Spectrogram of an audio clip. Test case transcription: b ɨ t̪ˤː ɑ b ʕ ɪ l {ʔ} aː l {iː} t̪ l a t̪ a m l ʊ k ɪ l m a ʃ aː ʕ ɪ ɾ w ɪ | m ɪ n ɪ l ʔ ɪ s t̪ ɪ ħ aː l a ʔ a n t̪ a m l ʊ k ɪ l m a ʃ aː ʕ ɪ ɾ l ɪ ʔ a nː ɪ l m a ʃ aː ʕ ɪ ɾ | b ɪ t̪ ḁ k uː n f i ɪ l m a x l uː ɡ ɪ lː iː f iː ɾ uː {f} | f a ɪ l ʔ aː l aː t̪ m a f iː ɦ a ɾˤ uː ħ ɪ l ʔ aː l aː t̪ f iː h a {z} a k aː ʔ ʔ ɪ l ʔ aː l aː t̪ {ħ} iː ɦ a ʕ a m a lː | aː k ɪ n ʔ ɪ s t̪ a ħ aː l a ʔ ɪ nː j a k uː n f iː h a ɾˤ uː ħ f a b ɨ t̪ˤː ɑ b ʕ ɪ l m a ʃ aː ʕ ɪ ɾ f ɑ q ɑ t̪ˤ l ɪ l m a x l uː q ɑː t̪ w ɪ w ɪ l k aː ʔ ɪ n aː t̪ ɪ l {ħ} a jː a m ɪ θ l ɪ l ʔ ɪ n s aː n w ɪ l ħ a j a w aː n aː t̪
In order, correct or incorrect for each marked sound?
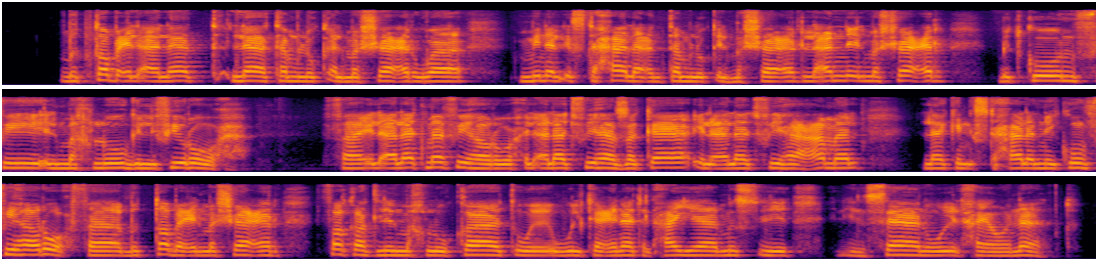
correct, incorrect: aː, incorrect: ħ, correct, incorrect: f, correct

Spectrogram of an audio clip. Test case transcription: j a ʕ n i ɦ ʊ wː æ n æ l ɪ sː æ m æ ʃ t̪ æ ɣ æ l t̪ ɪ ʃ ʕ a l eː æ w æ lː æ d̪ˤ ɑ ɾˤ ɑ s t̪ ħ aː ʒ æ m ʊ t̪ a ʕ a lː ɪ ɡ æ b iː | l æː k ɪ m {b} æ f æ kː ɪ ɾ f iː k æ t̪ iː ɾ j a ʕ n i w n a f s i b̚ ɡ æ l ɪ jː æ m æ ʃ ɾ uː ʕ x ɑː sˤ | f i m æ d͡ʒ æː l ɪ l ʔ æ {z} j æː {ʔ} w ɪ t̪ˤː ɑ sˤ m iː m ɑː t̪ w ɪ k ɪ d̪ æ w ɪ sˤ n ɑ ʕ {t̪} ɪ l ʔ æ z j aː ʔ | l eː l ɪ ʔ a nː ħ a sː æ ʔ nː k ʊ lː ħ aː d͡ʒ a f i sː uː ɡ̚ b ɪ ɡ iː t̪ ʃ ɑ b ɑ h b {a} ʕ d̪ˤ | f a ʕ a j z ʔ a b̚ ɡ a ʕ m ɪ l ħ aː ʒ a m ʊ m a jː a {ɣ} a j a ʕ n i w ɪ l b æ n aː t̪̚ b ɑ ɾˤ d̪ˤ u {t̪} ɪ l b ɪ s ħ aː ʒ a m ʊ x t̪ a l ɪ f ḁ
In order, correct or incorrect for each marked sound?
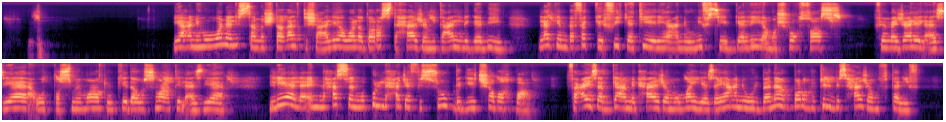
correct, correct, correct, correct, incorrect: ɑ, incorrect: z, correct

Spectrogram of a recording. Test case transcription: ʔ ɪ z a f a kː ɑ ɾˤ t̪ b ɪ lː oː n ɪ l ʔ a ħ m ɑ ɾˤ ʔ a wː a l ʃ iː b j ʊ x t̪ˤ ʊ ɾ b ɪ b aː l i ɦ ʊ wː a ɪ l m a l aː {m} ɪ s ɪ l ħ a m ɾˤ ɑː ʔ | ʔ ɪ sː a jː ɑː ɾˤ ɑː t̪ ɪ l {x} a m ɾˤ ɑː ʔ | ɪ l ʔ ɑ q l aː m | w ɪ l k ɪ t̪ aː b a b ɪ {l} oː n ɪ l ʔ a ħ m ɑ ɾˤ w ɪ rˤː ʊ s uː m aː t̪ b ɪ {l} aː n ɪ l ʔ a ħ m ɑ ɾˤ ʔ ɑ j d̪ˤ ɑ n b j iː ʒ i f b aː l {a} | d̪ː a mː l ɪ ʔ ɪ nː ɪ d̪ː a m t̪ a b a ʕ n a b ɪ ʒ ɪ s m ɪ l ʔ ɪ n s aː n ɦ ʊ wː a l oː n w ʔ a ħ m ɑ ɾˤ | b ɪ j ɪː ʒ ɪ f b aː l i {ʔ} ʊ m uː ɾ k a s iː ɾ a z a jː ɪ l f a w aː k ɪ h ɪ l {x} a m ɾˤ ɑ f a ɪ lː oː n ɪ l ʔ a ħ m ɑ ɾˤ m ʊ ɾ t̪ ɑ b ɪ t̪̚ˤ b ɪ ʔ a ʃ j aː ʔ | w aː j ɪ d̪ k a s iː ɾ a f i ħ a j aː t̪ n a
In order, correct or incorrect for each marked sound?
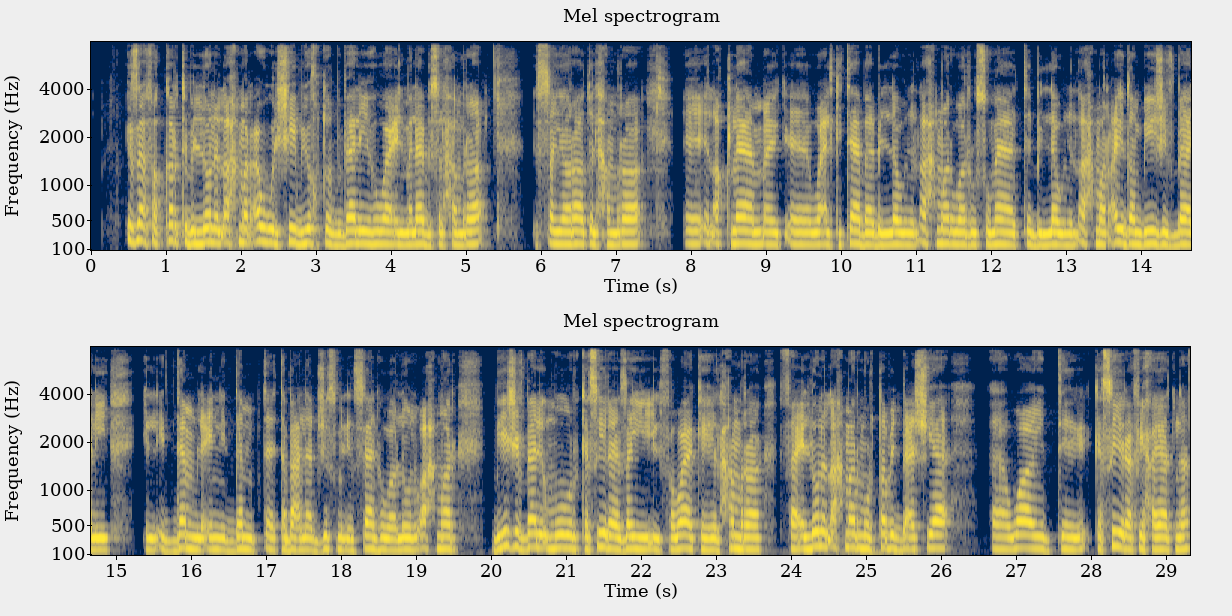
incorrect: b, incorrect: ħ, incorrect: lː, incorrect: lː, incorrect: i, correct, incorrect: ħ

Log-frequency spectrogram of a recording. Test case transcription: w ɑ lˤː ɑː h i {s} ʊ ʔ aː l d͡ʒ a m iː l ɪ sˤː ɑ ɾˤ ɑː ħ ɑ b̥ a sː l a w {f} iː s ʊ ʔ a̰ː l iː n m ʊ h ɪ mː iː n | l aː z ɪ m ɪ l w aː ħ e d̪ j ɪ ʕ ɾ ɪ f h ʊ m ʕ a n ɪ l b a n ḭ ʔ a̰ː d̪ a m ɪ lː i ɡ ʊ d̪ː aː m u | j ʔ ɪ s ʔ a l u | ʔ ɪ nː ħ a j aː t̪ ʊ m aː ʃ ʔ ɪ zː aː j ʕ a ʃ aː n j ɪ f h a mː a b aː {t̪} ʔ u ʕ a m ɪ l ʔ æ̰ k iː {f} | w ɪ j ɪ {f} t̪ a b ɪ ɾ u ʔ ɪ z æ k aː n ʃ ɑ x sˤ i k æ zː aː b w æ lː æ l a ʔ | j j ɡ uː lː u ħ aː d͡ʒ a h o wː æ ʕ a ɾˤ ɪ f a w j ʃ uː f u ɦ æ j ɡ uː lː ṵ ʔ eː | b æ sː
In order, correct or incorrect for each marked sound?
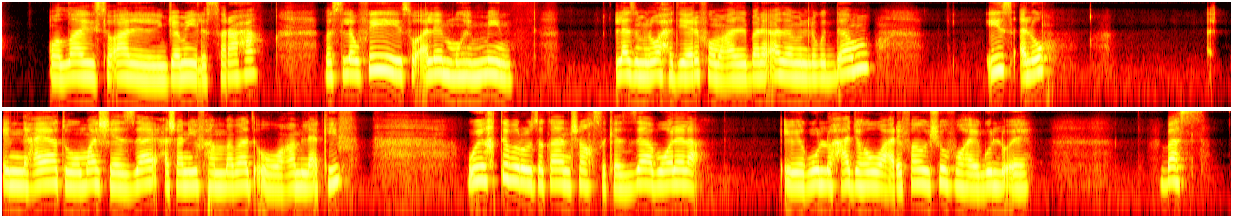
correct, correct, incorrect: d̪, correct, incorrect: x

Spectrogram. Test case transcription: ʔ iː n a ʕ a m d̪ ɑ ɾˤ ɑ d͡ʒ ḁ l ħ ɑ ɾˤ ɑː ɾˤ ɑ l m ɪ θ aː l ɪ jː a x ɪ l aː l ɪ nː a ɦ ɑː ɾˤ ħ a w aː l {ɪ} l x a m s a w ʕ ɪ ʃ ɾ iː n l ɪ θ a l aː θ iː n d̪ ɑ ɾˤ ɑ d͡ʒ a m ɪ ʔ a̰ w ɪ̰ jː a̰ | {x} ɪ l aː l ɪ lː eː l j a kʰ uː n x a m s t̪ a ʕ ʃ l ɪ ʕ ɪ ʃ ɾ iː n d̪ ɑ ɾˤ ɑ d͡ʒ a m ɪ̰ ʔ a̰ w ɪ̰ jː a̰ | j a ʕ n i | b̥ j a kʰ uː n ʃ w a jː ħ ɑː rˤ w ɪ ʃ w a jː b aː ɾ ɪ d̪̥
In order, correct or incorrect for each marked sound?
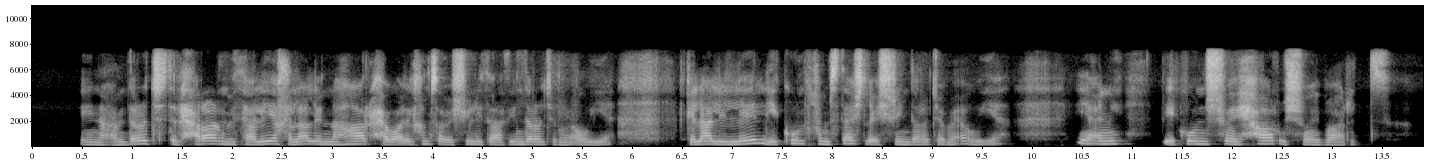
incorrect: i, correct

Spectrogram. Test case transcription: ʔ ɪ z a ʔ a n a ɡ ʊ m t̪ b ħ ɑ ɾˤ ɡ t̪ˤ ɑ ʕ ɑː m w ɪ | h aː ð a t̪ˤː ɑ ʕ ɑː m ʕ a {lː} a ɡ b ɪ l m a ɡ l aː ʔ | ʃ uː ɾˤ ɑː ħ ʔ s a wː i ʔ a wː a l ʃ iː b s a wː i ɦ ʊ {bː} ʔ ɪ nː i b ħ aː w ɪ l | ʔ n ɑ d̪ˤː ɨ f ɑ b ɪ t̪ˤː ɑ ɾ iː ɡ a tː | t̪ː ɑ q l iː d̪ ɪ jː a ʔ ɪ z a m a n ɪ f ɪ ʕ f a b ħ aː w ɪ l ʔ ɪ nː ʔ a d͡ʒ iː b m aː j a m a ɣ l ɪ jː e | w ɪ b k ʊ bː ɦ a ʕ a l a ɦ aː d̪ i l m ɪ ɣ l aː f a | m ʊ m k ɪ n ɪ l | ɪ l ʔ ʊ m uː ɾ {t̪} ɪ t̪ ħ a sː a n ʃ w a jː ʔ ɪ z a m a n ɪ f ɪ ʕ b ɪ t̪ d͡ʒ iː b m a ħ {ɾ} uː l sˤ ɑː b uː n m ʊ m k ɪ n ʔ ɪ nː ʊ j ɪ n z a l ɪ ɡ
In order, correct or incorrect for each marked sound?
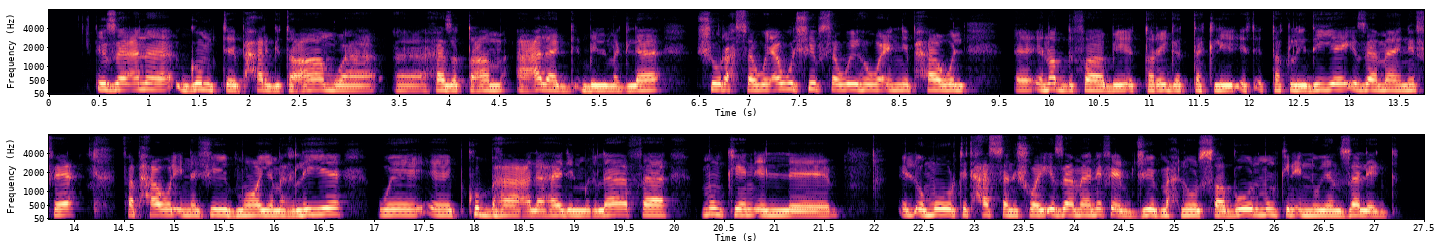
incorrect: l, incorrect: wː, correct, incorrect: l

